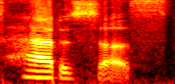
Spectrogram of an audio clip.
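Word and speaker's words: Hattusa: their empire um was a city known as hatus and I'm what I'm saying is spelled h a t t s a s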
